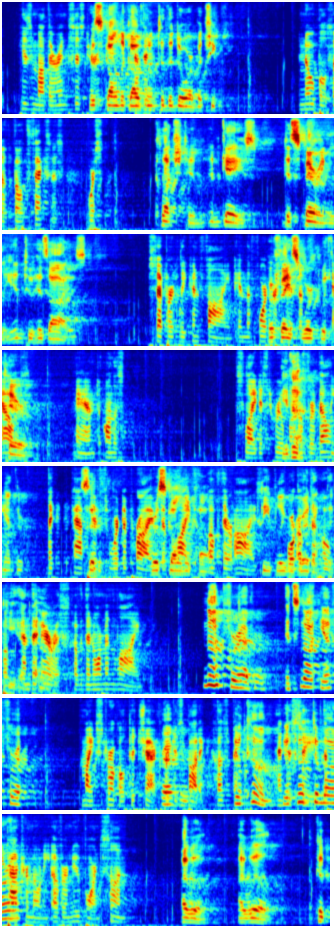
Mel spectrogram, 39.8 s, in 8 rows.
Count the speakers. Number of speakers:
2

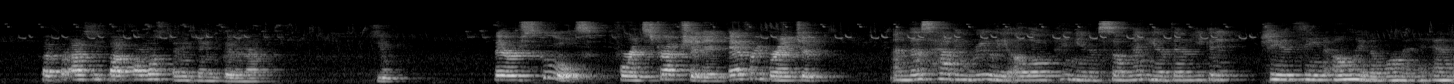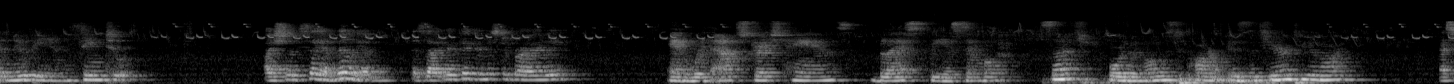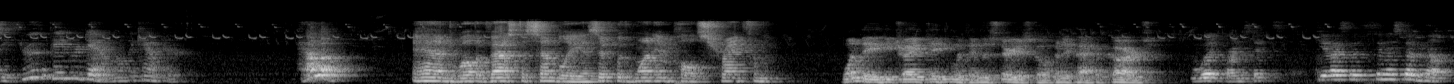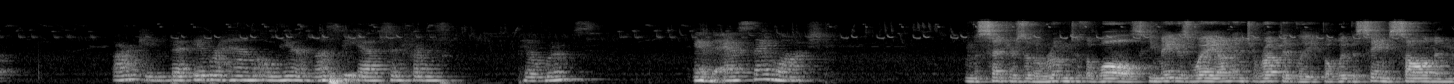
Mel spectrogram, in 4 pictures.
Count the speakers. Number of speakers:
10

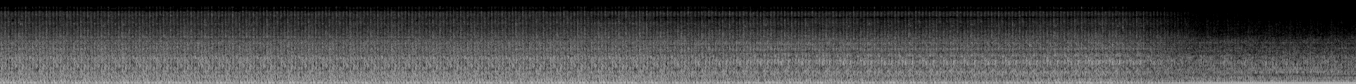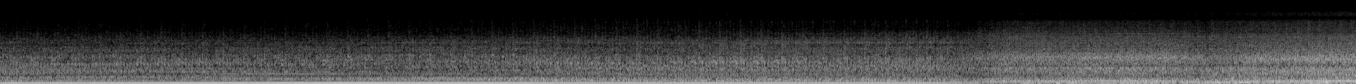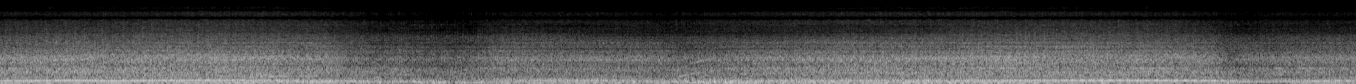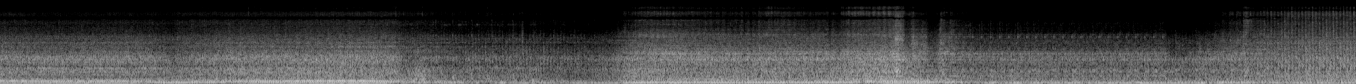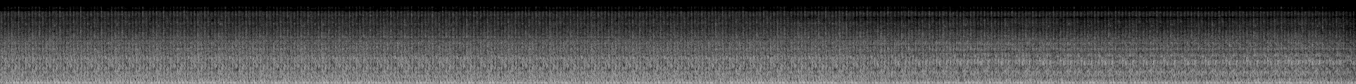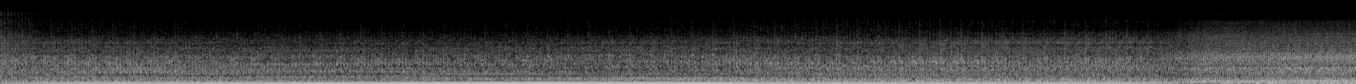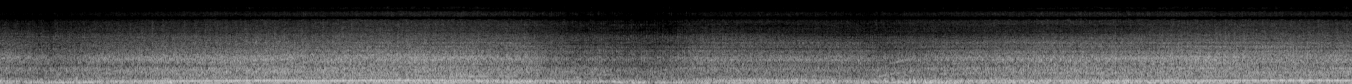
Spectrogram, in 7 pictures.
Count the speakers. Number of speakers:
0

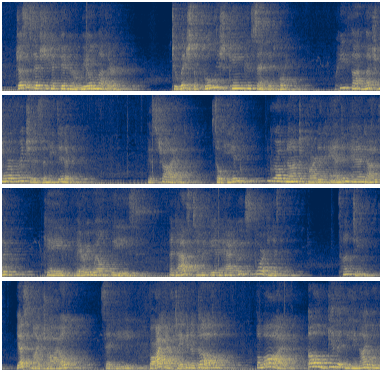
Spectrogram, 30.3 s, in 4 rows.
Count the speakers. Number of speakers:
1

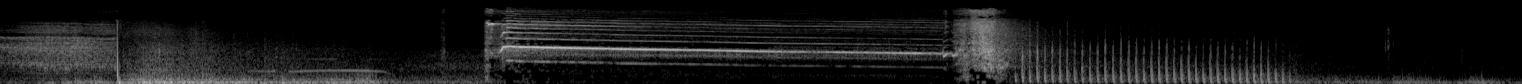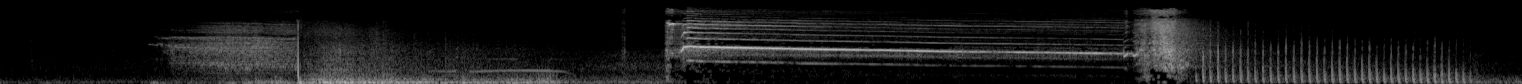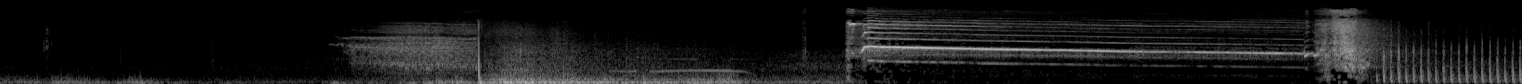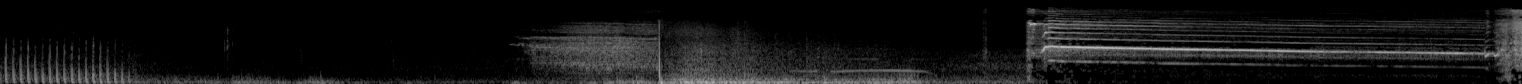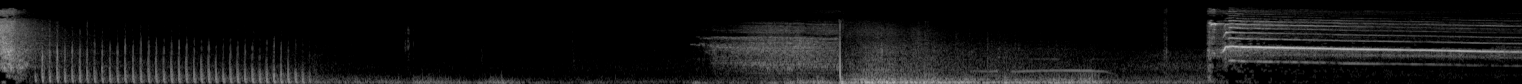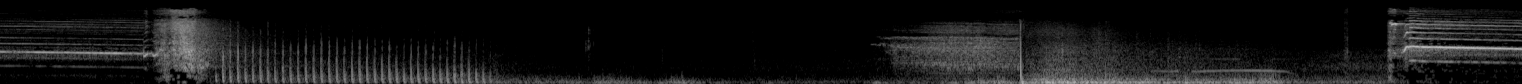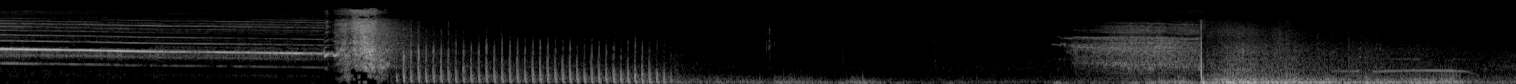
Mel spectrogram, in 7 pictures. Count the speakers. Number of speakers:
0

